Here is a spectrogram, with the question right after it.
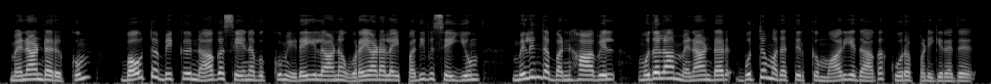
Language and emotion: Tamil, neutral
